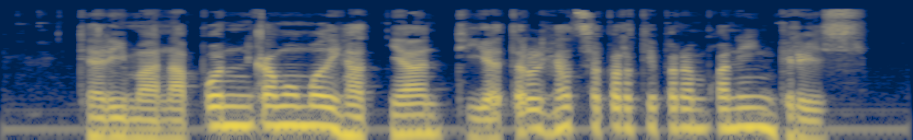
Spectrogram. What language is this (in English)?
Indonesian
